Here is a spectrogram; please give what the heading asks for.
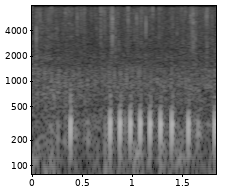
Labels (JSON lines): {"label": "biophony, pulse", "recorder": "SoundTrap 500"}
